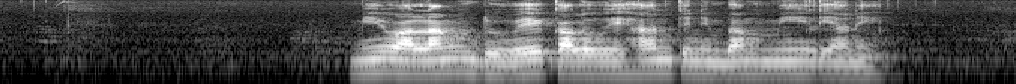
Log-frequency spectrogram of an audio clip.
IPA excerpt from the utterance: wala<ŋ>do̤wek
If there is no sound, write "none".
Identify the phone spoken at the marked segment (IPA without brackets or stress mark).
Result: ŋ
